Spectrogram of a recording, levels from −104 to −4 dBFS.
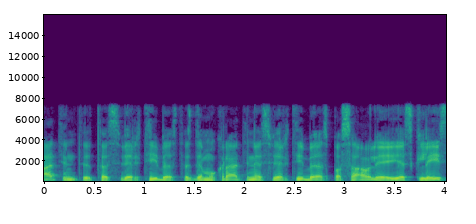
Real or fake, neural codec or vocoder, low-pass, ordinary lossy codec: real; none; 7.2 kHz; MP3, 96 kbps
